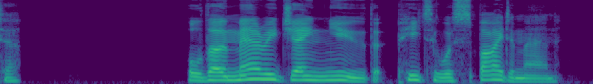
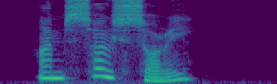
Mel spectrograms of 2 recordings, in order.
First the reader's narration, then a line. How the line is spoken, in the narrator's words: said MJ softly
